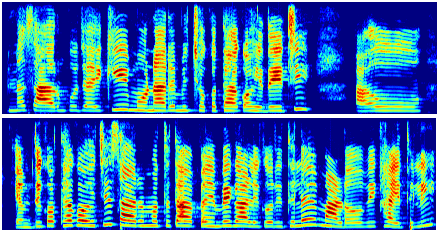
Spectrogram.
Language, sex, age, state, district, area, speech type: Odia, female, 18-30, Odisha, Puri, urban, spontaneous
